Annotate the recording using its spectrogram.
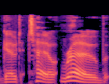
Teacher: oh as in Goat toe robe Etc keeps a back starting place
